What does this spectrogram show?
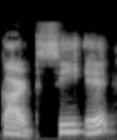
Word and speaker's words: cart: অর্ডের মধ্যে যদি আর থাকে এবং এটা পিওর কনসোনেন্ট, আরটা হতে হবে, আর বা কোনো কনসোনেন্ট থাকে, তাহলে কিন্তু এখানে উচ্চারণটা আর এর উচ্চারণ করে না। যেমন CART, কার্ট, CART, কার্ট অর্থ হচ্ছে গরুর গাড়ি বা ঘোড়ার গাড়ি। CART, এটা কিন্তু ওরা আরটা বলে না, ওরা বলে খাট।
